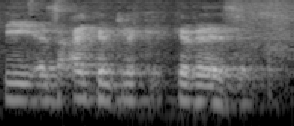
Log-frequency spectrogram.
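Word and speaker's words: wie es eigentlich gewesen: E as eigentlich gewesen. And I hope I've got my, my German pronunciation right there.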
